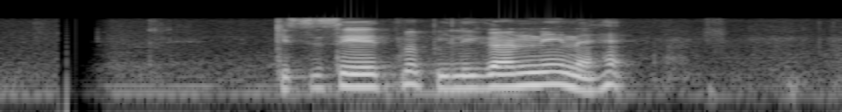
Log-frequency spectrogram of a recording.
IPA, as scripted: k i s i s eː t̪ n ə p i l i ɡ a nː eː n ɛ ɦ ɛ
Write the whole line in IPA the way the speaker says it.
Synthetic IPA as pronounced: k i s i s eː t̪ m ə p i l i ɡ a nː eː n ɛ ɦ ɛ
